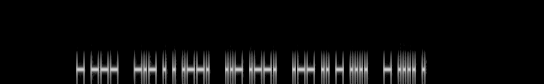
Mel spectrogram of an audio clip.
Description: Morse code, heard as a keyed tone, about 50 wpm, 700 Hz. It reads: TO KEEP UP WITH THE
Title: Sets of 5 Words Encore 50wpm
